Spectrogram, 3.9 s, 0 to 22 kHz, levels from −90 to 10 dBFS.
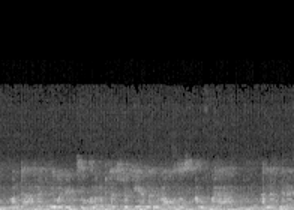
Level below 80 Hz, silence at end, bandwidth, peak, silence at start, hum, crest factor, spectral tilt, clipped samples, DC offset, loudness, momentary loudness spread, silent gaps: -24 dBFS; 0 s; 12.5 kHz; 0 dBFS; 0 s; none; 16 dB; -8 dB/octave; under 0.1%; under 0.1%; -17 LUFS; 4 LU; none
